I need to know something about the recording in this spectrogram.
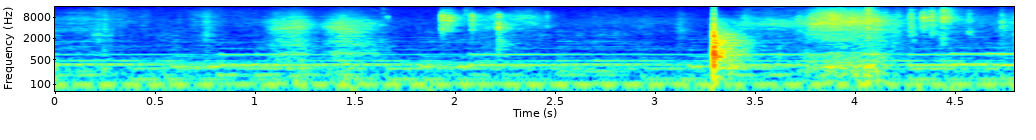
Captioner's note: snort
